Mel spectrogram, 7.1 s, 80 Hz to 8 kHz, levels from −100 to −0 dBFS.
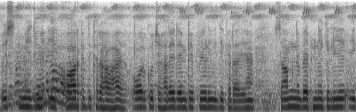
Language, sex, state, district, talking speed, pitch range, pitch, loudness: Hindi, male, Chhattisgarh, Bastar, 200 wpm, 160-170 Hz, 165 Hz, -18 LUFS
